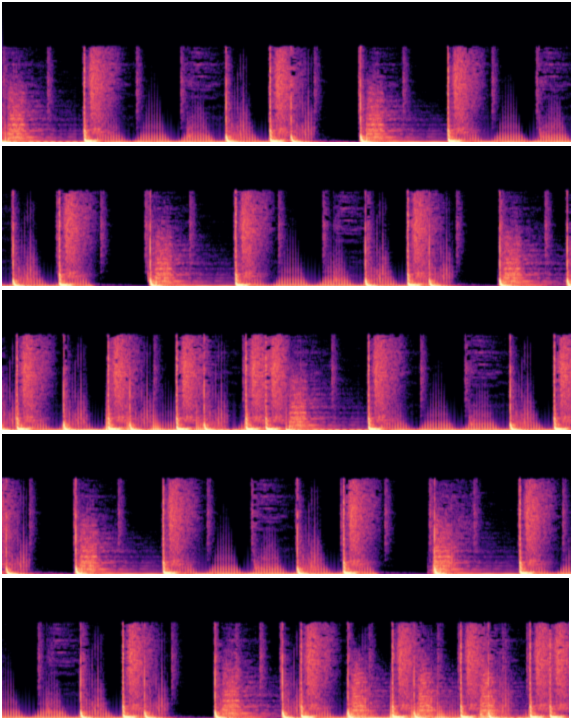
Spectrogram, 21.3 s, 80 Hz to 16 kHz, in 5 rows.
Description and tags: Heavy Loop
A new loop i created on my OP-1 from Teenage Engineering. Some massive bass and a little rythm section. 90BPM
It would be nice, if you could write me a message where do you use my sound, so i can brag about it!
You can also find me on:
Bass, Electric, Loop, Synth, Synthesizer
